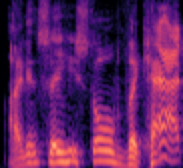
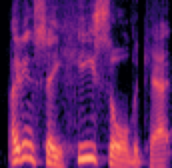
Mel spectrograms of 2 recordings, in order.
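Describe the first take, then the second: First: The stress falls on the word cat. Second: The stress falls on the word he. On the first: A different animal was taken. "He stole the dog" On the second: A different person took the cat. "She did"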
